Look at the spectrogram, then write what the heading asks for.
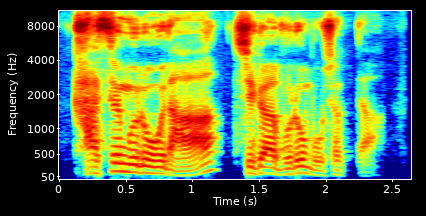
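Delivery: ordinary talk, nothing marked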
